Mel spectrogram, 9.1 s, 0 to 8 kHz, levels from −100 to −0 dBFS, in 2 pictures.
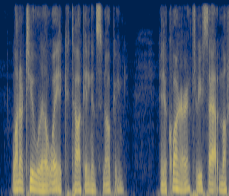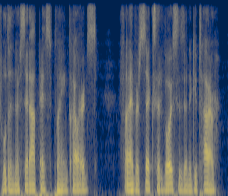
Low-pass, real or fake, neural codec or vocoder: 7.2 kHz; fake; codec, 24 kHz, 1.5 kbps, HILCodec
